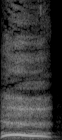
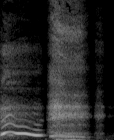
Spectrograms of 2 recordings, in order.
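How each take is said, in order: First: High, loud shocked gasp; mock gasp. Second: High, sharp gasp of shock; imitated gasp. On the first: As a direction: gasp in amazement. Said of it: "no, that's gasping". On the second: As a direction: gasp like you just saw magic. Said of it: "We were like".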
